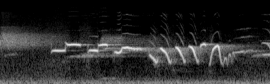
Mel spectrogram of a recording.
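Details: White-rumped shama with fast tail flicks in competitive song: sustained whistles leading into a quick series of looping, swirling whistled notes.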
